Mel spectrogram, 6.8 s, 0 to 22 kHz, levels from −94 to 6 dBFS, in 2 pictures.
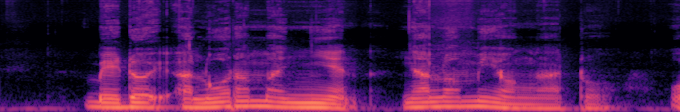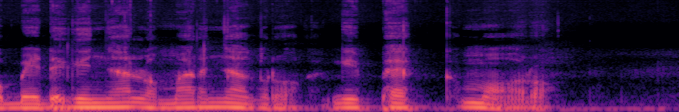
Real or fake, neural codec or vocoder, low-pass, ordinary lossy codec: real; none; none; none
